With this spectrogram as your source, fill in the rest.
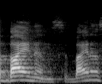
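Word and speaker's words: Binance: ele usa o burrão ele usa bainans aplicativos se escreve Bin lance com c b i n a n c e um aplicativo aí de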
